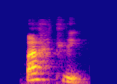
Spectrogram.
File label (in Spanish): medicina-pahtli, Náhuatl; NAHUATLAHTOLLI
